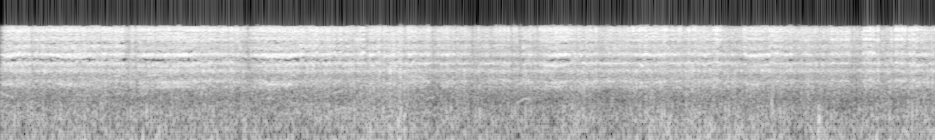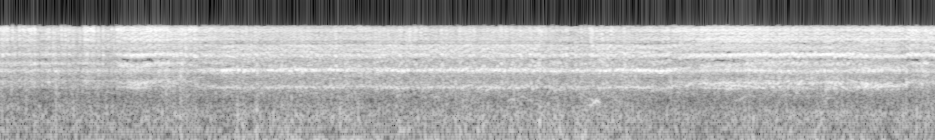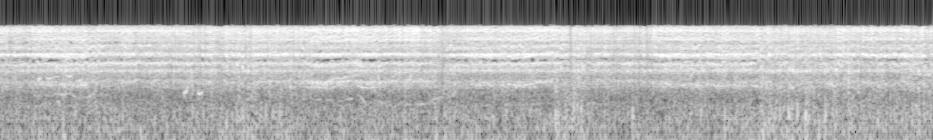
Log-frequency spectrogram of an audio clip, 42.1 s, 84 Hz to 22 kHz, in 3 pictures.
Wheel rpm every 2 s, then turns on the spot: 220, 220, 230, 230, 230, 230, 230, 230, 200, 160, 160, 160, 200, 200, 210, 230, 230, 220, 230, 210, 220.
none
